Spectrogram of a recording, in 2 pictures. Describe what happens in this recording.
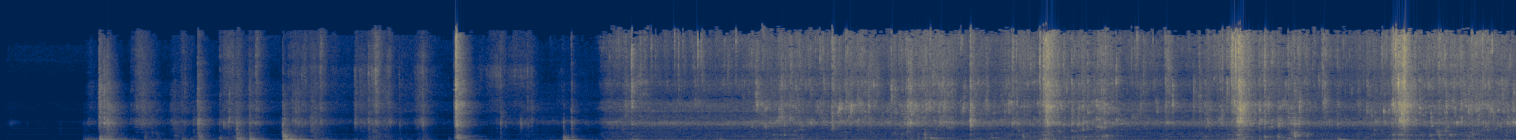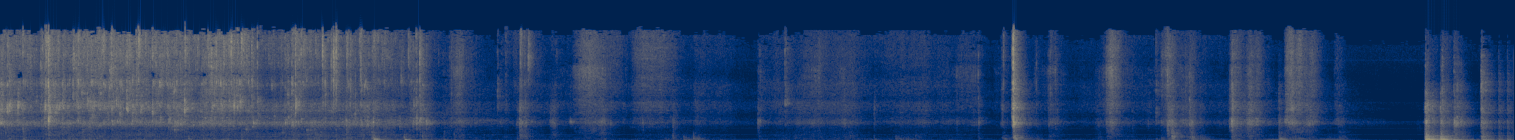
I opened the washroom door, turned on the lights, then tap the water, washed my face. I dried my hands with towel. Finally, turned off the light and came out and close the door.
